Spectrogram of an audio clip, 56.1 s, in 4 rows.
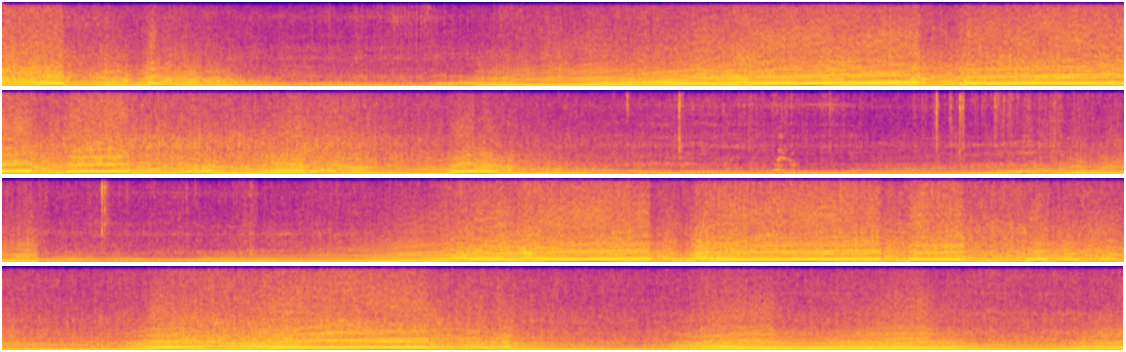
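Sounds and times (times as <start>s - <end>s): engine accelerating through gears: 0.0s - 56.0s.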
